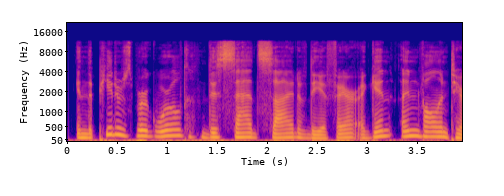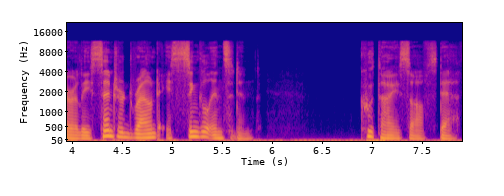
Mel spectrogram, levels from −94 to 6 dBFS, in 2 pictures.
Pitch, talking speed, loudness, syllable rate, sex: 140 Hz, 145 wpm, -20 LUFS, 5.3 syllables/s, male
